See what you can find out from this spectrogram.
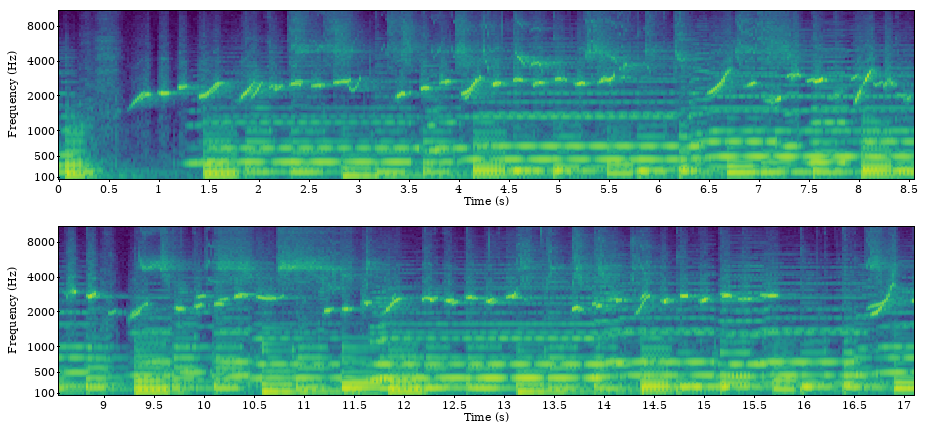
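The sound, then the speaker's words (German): A bright whistled melody imitates birdsong, with quick chirping trills and upward flicks repeating throughout, carried steadily over a full instrumental band accompaniment. “Ich fühl mich verlassen und traurig dazu, hab nur das Zwitschern vom Vogel im Ohr.”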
